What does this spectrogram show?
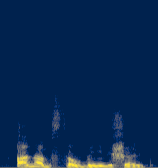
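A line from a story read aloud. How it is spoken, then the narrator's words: Dismissive, laughing. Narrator (Russian): отмахнулся Кильдикс и засмеялся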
